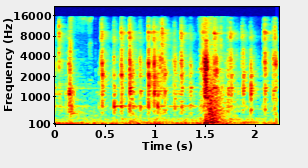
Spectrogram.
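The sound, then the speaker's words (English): Rapid typing on a computer keyboard, many crisp keystrokes clattering in an uneven but steady run, with no voices. “Make me type it out, man.”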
